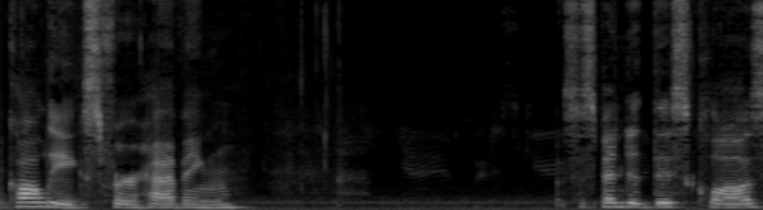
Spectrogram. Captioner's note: speaking French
